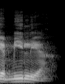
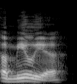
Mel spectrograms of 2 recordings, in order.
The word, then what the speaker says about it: Emilia: I told her like I want our daughter's name to be Emilia, not Amelia, Emilia, Mm-hmm. and I want her to say her name Emilia, right? Like not Yeah, Amelia, not Amelia.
